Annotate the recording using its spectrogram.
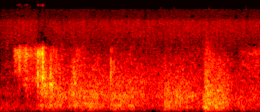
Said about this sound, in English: It started to rain. Great drops beat on the roof of the car.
